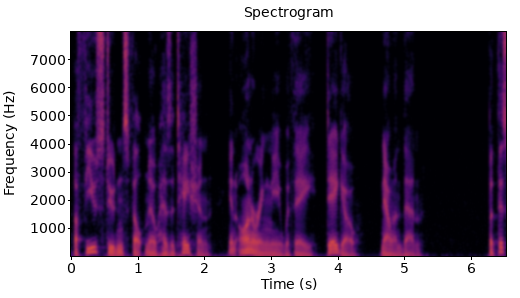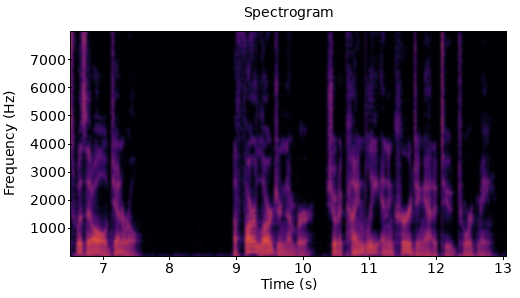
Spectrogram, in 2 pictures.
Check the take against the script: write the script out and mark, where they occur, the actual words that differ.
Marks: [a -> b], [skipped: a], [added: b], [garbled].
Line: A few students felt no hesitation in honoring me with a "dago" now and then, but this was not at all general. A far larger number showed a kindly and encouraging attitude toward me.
A few students felt no hesitation in honoring me with a "dago" now and then, but this was [skipped: not] at all general. A far larger number showed a kindly and encouraging attitude toward me.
